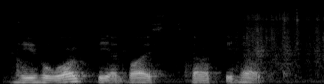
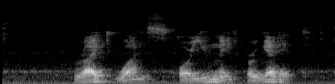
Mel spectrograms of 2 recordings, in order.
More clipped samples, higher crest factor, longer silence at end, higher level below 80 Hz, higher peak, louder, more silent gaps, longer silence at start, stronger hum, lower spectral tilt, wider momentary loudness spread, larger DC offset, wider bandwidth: neither; about the same, 18 dB vs 18 dB; second, 0.05 s vs 0.4 s; second, -66 dBFS vs -48 dBFS; second, -12 dBFS vs -6 dBFS; second, -29 LUFS vs -23 LUFS; neither; about the same, 0.15 s vs 0.05 s; neither; about the same, -8.5 dB/octave vs -7.5 dB/octave; first, 21 LU vs 13 LU; neither; first, 12.5 kHz vs 11 kHz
